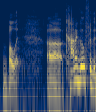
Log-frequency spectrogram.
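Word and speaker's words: Bulleit: pronouncing his name wrong which would come as a shock to mr. bullet because it's pronounced bullet kind of go for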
